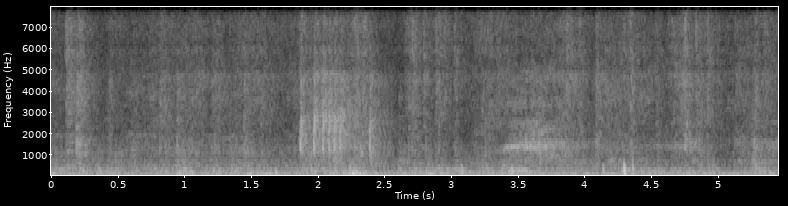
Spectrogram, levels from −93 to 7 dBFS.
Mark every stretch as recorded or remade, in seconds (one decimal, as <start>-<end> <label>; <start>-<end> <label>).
0.0-5.5 recorded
